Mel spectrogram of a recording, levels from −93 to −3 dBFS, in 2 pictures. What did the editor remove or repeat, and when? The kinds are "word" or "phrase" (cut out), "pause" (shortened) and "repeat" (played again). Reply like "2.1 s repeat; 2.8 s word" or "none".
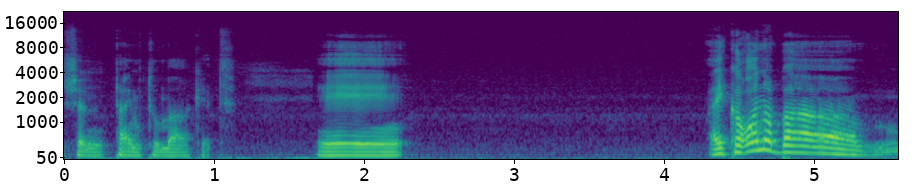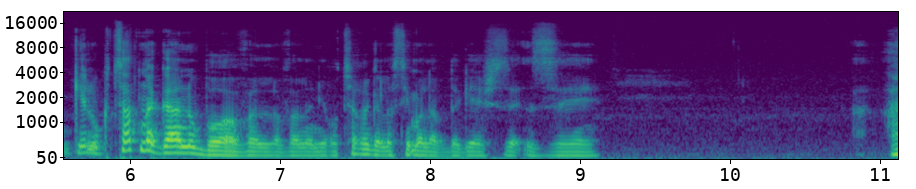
1.6 s pause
